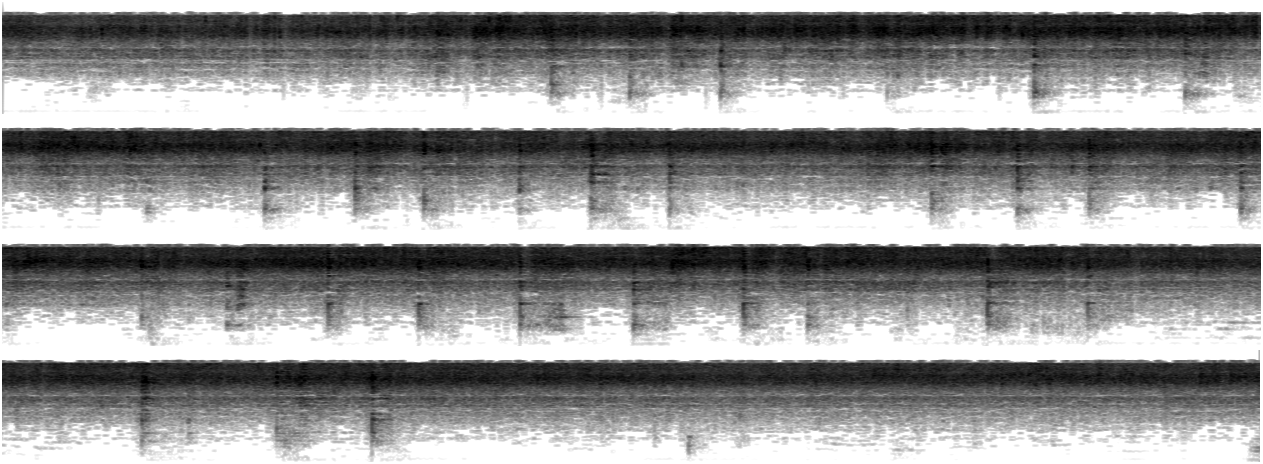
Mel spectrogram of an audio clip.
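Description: Chicken sautéing in hot oil in a pan for pancit canton sauce, a continuous loud sizzle with frequent scraping and stirring clicks from a utensil throughout.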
